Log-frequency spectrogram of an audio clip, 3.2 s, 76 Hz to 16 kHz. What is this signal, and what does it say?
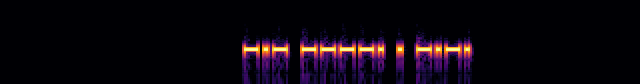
Morse code, heard as a keyed tone, about 47 wpm, 690 Hz. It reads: K9EC
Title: USA Call Signs - 4 Characters - 6x Character Spacing - 50wpm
